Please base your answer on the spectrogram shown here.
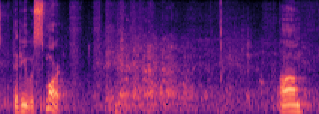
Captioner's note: laughter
